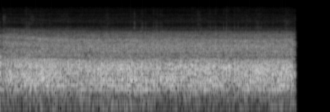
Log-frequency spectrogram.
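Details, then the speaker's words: Microelectrode recording during deep brain stimulation surgery for Parkinson's disease, mapping the target brain area: continuous static-like hiss with faint crackle, the brain's background cell activity, with cells responding when the patient's arm is moved. "It kind of sounds like static on your radio. And so you'll hear that. And then when you see his arm move, you'll see that the cells respond to that."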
